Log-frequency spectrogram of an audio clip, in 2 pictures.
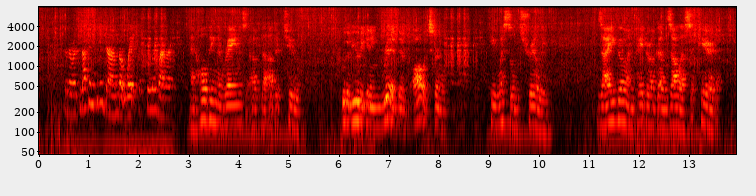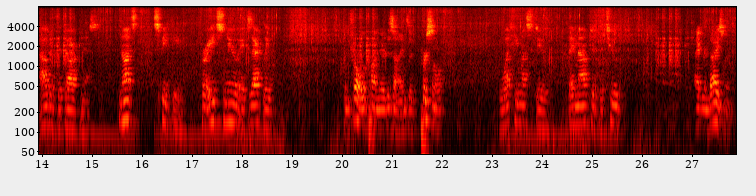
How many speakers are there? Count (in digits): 3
